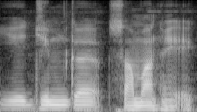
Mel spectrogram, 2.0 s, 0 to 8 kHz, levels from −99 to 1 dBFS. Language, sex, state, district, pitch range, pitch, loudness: Hindi, male, Arunachal Pradesh, Papum Pare, 90-105 Hz, 105 Hz, -17 LUFS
